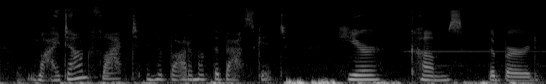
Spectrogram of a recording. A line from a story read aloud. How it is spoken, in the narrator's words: Noomzor Noom whispered to Tall and Milly Tinkle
